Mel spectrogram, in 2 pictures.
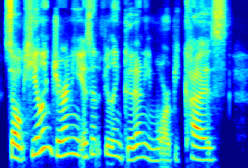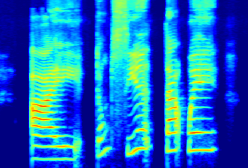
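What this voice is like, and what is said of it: Voice rising higher in pitch. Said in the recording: “my voice is getting high because it's kind of a touchy subject”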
